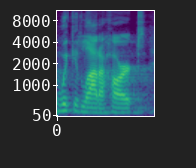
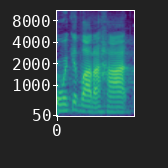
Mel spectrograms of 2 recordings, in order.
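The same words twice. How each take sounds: First: Said in the usual way. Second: Lightly attempted New England accent, R dropped in heart. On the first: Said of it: "those of you in New England say". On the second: Shown as a demonstration. Southern speaker imitating New Englanders for the audience, attempted New England accent. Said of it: "my Southern accent can do it quite justice".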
